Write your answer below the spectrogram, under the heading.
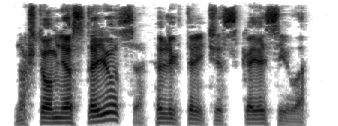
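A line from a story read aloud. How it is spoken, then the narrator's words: Sighing sorcerer. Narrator (Russian): вздохнул ведун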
